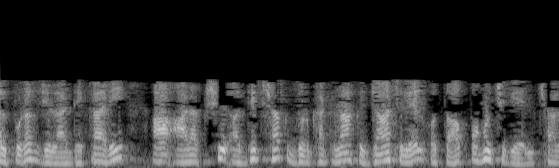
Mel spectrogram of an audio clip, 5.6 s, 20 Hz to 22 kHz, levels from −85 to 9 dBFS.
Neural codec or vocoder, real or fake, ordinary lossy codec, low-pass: none; real; MP3, 16 kbps; 3.6 kHz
